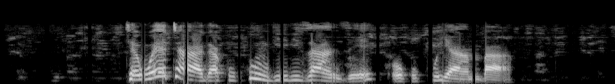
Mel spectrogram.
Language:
Ganda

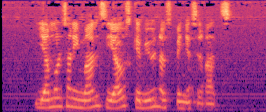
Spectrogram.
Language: Catalan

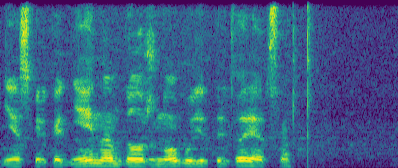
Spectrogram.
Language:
Russian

